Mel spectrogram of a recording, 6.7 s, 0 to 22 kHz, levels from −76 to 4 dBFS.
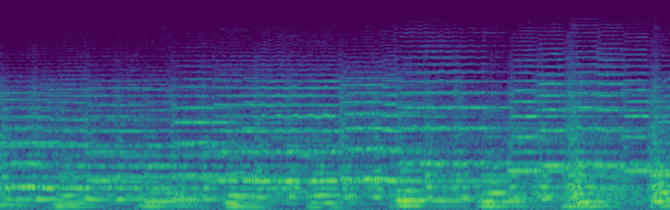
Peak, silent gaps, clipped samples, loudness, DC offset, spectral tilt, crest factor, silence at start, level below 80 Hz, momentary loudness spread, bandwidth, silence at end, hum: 0 dBFS; none; under 0.1%; -15 LUFS; 0.6%; -6 dB/octave; 14 dB; 0 s; -28 dBFS; 4 LU; 14 kHz; 0 s; none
